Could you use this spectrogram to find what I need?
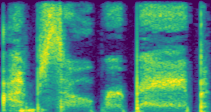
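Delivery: very quiet, confiding whisper. Retelling what a bartender said back after being thanked: imitating a whisper. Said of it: "she whispered to me".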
